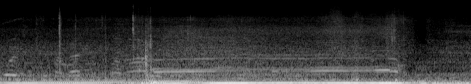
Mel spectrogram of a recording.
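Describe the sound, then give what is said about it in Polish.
A car driving on a road in Ukraine toward Rava-Ruska, with a steady low rumble of engine and tyre noise throughout that swells a little midway. “Jesteśmy na Ukrainie, w kierunku Rawy Ruskiej jedziemy, do Lwowa mamy 67 km.”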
